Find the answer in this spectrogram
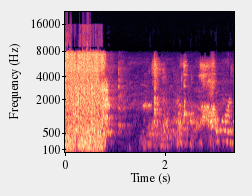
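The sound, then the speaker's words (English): A single loud, hoarse cheering yell bursts out for almost a second, one voice imitating a sports fan roaring at a Dolphins game while the team is winning, then fades into quieter vocal murmuring. “Like if you go to watch the Dolphins play, and they're winning, you go.”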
